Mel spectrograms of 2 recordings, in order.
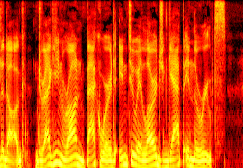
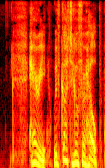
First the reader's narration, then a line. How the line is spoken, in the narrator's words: Hermione gasped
